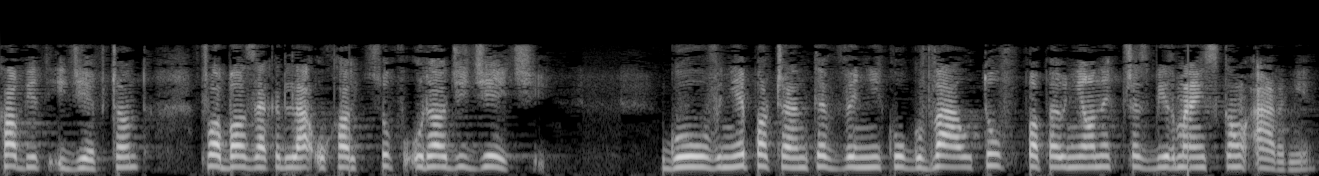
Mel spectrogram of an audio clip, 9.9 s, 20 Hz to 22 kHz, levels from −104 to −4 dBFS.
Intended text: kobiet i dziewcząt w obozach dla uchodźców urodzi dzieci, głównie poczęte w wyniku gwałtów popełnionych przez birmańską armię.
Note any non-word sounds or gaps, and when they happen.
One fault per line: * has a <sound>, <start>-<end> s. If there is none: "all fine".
all fine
